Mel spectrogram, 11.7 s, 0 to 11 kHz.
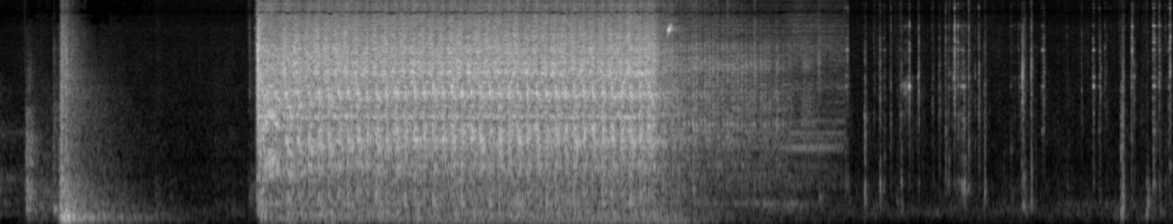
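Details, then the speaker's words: Second-gen 24-valve Cummins after fitting larger injectors and a modified HX40, with injectors bled at cylinders 1, 3 and 4. It cranks, catches, and runs loud and uneven before settling. Rough start while air bleeds out; normal. "If the truck starts and it's super rough, don't be worried. That is normal until it bleeds out."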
